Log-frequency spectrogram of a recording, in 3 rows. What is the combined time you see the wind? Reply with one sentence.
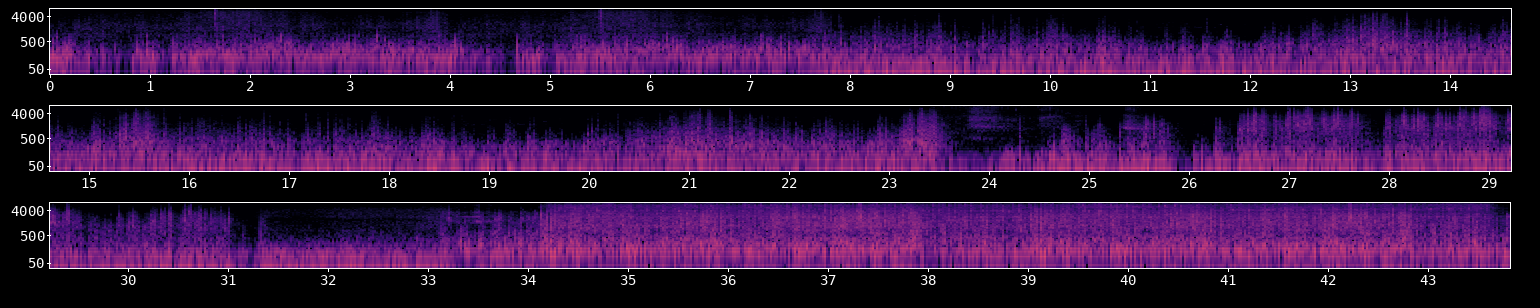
The wind can be heard for 44 seconds in total.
